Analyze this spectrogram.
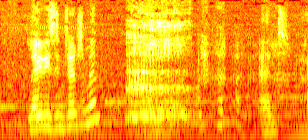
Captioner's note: belches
